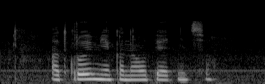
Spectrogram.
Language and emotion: Russian, neutral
